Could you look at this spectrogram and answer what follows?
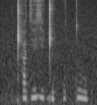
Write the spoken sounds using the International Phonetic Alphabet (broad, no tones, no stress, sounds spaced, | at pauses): ǁʰ a tʲ ɛ̤ zʲ ɛ̤ ɡ͡ǁ ɛ pː ɔ̤ tː u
